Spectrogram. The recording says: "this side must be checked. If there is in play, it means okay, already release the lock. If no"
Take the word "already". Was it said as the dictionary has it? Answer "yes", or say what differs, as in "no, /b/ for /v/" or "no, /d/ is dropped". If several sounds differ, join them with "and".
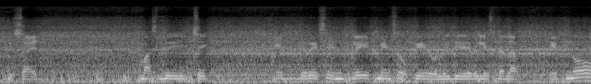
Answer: no, /l/ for /ɹ/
